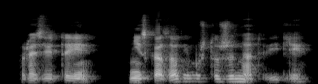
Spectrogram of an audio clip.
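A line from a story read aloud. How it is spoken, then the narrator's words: Plain. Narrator (Russian): спросила она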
